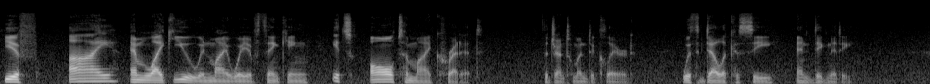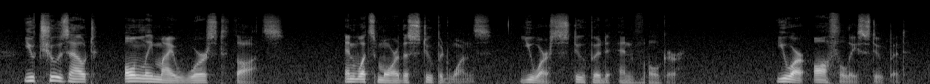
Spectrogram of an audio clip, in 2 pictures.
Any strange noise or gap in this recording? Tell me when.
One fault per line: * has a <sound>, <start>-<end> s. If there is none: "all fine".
* has a dropout, 15.7-15.8 s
